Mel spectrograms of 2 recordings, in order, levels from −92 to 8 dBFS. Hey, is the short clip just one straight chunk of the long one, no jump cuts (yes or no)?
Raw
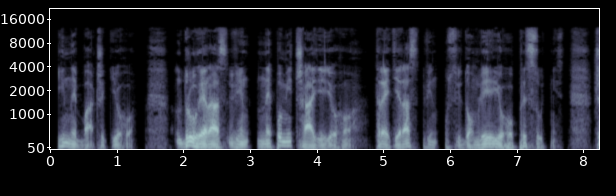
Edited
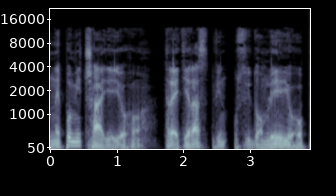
yes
